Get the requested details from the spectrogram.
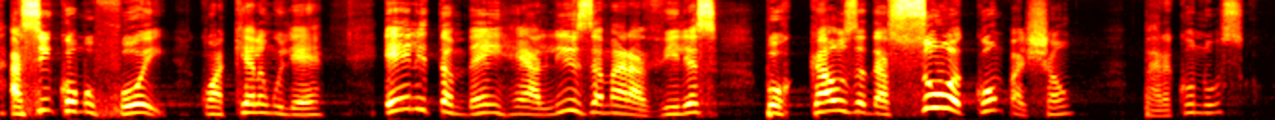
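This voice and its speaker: Slow, deliberate male pastor preaching. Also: high-pitched, a little mellow, dry recording, studio quality. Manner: deliberate preaching with emphatic pauses. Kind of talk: sermon.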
